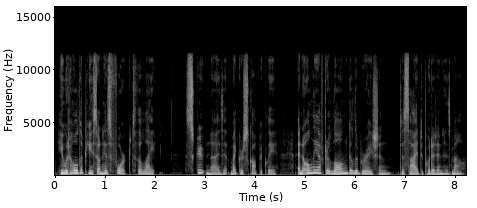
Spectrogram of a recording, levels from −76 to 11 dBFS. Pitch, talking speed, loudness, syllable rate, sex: 200 Hz, 190 wpm, -19 LUFS, 6.0 syllables/s, female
